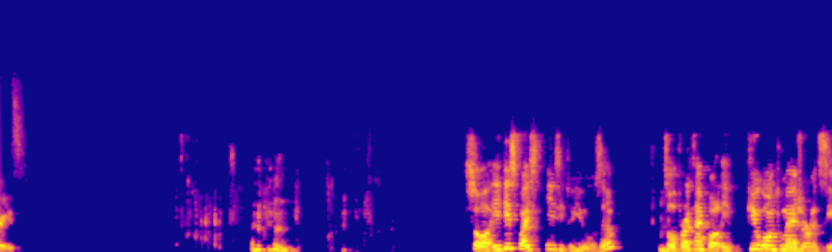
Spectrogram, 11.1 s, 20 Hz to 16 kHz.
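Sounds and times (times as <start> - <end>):
speech: 0.0 - 0.4, 3.4 - 4.7, 6.2 - 11.0
person sipping water with soft slurping: 2.3 - 3.4.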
